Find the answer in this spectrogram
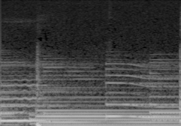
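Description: Live slowcore band playing slowly, with guitar chords ringing on at length. About half a second in the chord changes, with a low thump.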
